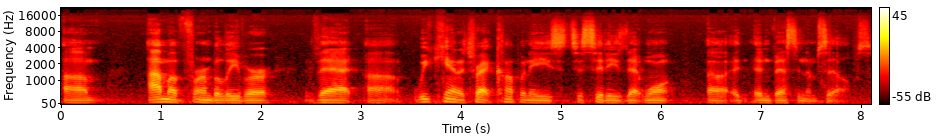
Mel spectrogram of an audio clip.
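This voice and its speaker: Speaking slowly-ish with fairly even intonation, this man has a very deep, low pitch and a slight Southern US accent. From US South. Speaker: city official. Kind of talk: panel discussion. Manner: halting.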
